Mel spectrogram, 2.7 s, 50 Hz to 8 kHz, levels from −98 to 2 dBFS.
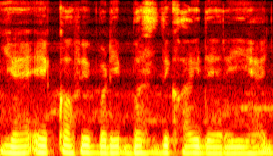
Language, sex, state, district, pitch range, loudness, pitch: Hindi, male, Uttar Pradesh, Shamli, 115-125 Hz, -15 LUFS, 120 Hz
